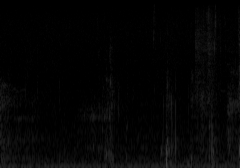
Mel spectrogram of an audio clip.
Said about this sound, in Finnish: Hörppy kahvia väliin.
